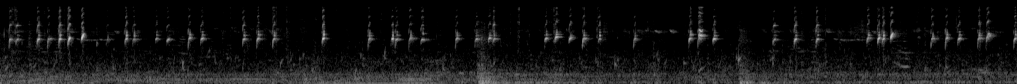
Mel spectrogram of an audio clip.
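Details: Female and other Moroccan goldfinches calling together as a training aid to stimulate silent goldfinches to sing; bright clipped chirps repeated in rapid irregular volleys, one soft thump midway, low hum underneath.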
